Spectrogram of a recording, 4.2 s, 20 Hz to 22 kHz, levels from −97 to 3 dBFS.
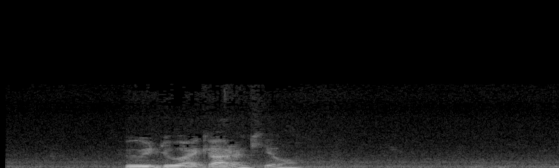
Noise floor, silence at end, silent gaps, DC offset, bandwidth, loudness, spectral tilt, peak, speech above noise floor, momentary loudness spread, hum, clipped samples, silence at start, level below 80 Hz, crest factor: -60 dBFS; 0.45 s; none; under 0.1%; 6.6 kHz; -32 LUFS; -8.5 dB/octave; -16 dBFS; 29 dB; 15 LU; none; under 0.1%; 0.95 s; -68 dBFS; 20 dB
